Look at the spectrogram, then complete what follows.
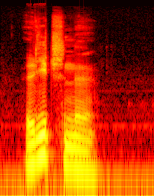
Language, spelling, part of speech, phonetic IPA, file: Polish, liczny, adjective, [ˈlʲit͡ʃnɨ], Pl-liczny.ogg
